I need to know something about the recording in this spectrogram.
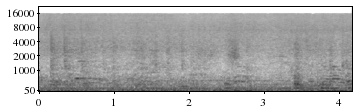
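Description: Busy street-market ambience: a steady low rumble with indistinct voices of people around.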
